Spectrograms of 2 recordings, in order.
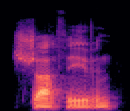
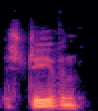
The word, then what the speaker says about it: Strathaven: This is a small town in Lanarkshire, often mispronounced as Strathaven. It's actually pronounced as Straven.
